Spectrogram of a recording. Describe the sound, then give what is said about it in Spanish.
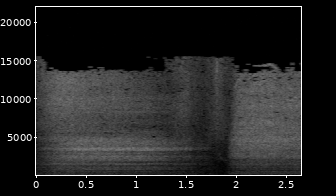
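Deep breathing during a guided relaxation: one long, steady, airy breath, a brief pause, then another breath begins, with no talking. “Respiramos.”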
